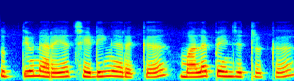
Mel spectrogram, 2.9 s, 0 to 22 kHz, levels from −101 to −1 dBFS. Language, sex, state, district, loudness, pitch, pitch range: Tamil, female, Tamil Nadu, Nilgiris, -15 LUFS, 225 Hz, 210-245 Hz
